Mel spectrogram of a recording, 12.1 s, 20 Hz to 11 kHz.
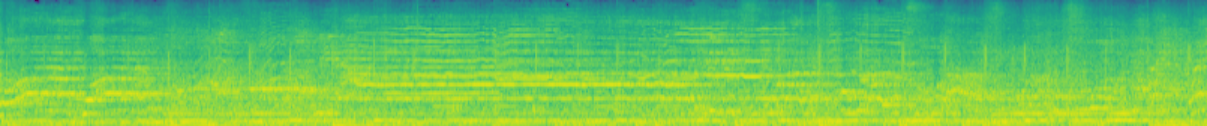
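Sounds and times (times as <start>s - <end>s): dance music over loudspeakers: 0.0s - 12.0s
dancers shouting calls: 1.8s - 9.8s.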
